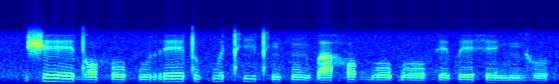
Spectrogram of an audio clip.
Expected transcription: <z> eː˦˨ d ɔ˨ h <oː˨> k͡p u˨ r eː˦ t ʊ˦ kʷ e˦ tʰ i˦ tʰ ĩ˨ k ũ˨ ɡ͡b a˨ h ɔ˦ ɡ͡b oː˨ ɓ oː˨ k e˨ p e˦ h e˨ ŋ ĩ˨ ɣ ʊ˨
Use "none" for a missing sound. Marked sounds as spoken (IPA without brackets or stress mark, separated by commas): ʃ, oː˨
